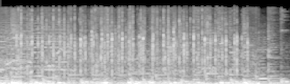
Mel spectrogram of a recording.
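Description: Music with a steady percussive beat and a strong bass line.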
